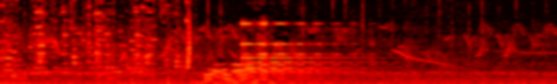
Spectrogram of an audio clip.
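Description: A bright chime rings out and fades.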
